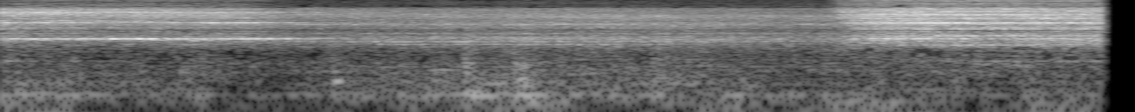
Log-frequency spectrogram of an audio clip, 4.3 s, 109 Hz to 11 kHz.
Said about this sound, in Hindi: और करीब 2 मिनट के हॉल्ट के बाद यहाँ से खुल गई अपनी ट्रेन।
